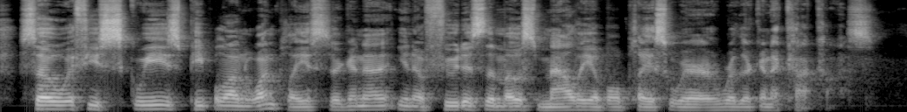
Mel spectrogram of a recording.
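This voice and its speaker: Barely pausing, a man with an American accent talks at a moderate pace in a fairly low, dark, mellow voice, with fairly even intonation but big swings in loudness. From US Midwest, Youngstown, Ohio. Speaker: food activist and author. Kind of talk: interview. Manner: hesitant with repetitions.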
